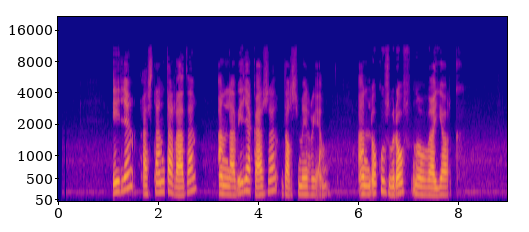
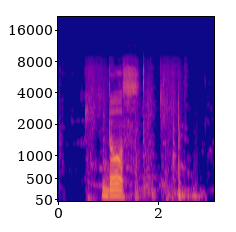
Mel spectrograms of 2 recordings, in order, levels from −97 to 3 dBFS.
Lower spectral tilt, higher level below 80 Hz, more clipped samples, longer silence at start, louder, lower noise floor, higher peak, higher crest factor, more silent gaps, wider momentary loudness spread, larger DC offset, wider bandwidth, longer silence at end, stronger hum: about the same, -6.5 dB/octave vs -6 dB/octave; second, -78 dBFS vs -64 dBFS; neither; first, 1.1 s vs 0.55 s; first, -24 LUFS vs -32 LUFS; second, -62 dBFS vs -71 dBFS; first, -4 dBFS vs -14 dBFS; about the same, 20 dB vs 20 dB; neither; second, 8 LU vs 24 LU; neither; first, 11 kHz vs 9.2 kHz; first, 1.2 s vs 0.3 s; neither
